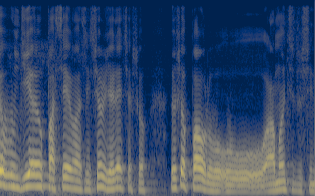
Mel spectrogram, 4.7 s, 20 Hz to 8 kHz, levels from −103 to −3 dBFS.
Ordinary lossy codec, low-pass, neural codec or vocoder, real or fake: none; 7.2 kHz; none; real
